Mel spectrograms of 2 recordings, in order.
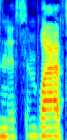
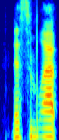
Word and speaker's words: Nissenblatt: If you search this and that, my last name is Nissenblatt, so this and that rhymes with Nissenblatt.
